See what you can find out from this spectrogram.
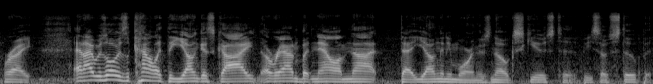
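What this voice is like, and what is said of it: Noticeable regional accent. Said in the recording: “You have the look and voice and everything about a dum-dum ... The accent, I think, hurts.”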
